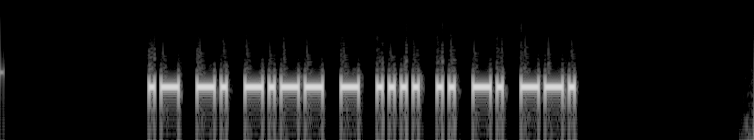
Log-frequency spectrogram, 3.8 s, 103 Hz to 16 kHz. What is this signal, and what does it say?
Morse code, heard as a keyed tone, about 40 wpm, 700 Hz. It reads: ANYTHING
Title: Sets of 4 Words - New Word Drill - 40wpm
